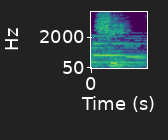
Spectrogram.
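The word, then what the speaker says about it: sidhe: the word she, pronounced she, refers to fairies, elves, and other nature spirits.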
